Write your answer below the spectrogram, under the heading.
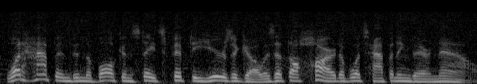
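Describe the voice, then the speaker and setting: A man's voice: fairly high pitch, a little hiss or hum, poor audio. Man reporting in a field news piece. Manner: measured, formal delivery.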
